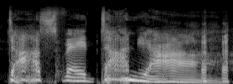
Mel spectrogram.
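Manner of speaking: drawn-out, breathy, dramatic farewell; dramatic Meg Ryan. Retold or imitated. Imitating Meg Ryan's big dramatic "Do svidaniya" farewell line in Anastasia. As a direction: hold the moment, then stretch "Do svidaniya" very slowly. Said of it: "She holds for it".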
